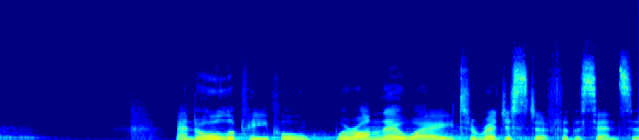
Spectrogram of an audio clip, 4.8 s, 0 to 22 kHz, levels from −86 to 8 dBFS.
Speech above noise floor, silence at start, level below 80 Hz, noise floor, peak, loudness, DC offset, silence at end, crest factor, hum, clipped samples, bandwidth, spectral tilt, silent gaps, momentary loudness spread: 48 dB; 1.35 s; -90 dBFS; -83 dBFS; -18 dBFS; -36 LUFS; under 0.1%; 0 s; 18 dB; none; under 0.1%; 14 kHz; -5 dB/octave; none; 9 LU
